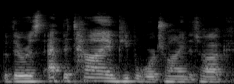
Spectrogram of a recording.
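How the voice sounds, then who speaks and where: An American man chatting casually and telling personal anecdotes, halting and circling back over his words. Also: mid-range voice, steady tone. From Milwaukee, United States. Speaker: podcast host. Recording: noticeable background noise.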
